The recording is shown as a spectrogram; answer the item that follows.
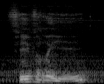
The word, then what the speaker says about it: février: Como regra, não pronunciaremos este último R quando a palavra terminar em ER, como janvier, février, premier, dernier.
